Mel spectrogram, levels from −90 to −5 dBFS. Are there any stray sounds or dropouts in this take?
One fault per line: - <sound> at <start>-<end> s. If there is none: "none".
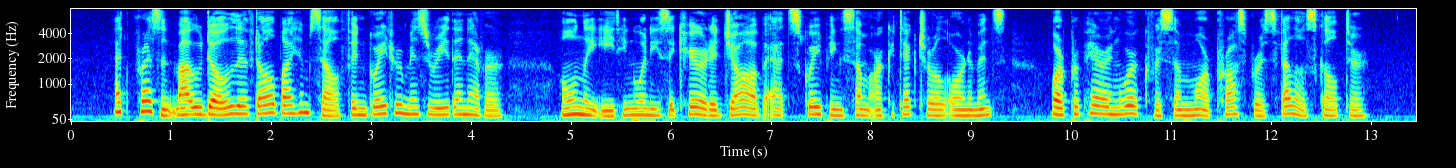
none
